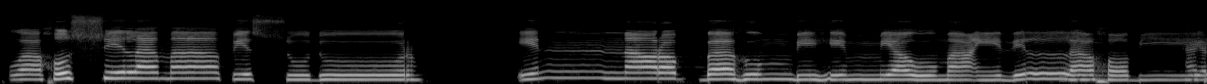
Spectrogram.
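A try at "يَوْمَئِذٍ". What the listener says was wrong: Hati-hati. I. Hamzah bukan ain. Tertukar.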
